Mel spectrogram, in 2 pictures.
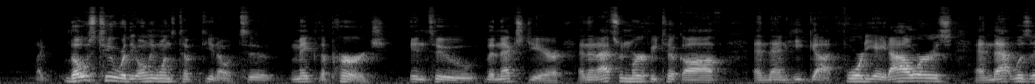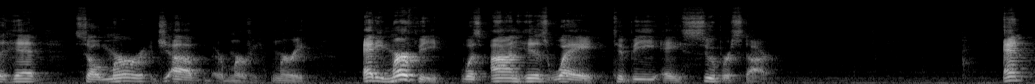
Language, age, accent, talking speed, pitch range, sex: English, 40-59, American, 155 wpm, 110-155 Hz, male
